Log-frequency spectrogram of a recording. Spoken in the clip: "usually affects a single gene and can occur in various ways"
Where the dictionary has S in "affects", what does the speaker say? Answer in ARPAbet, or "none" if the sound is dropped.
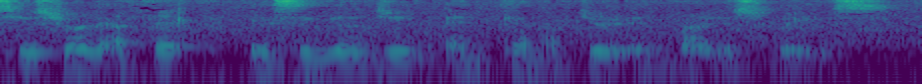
none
